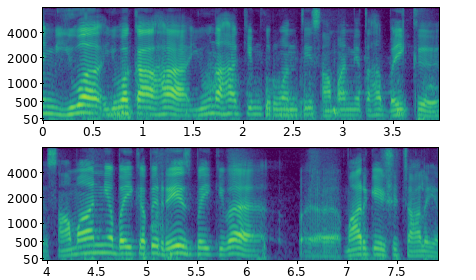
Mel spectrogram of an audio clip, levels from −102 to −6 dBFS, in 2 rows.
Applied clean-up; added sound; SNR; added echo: neural mask model RNNoise.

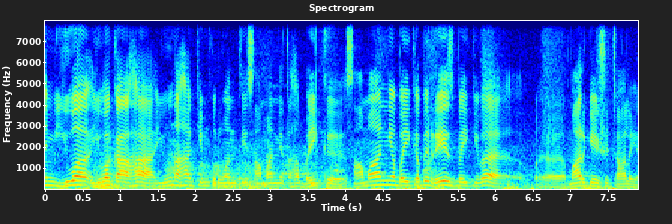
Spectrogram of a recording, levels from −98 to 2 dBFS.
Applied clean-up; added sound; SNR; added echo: none; Thunder; 12 dB; none.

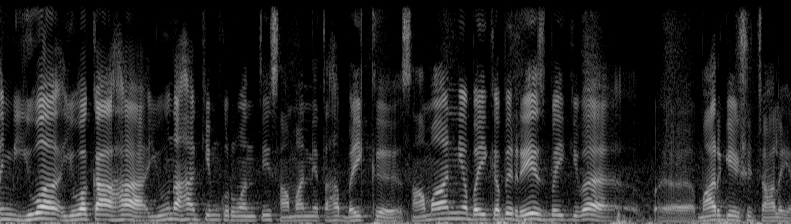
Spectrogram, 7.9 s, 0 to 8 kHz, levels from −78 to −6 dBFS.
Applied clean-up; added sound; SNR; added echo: none; none; none; none.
